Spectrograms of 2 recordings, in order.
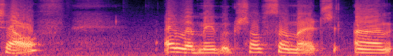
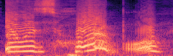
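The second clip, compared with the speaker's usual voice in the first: high, tearful voice breaking into crying; real crying; 5 semitones higher than usual. Real, not acted. Vlogger telling viewers of her dog's death, crying. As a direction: grief welling up, pushing words through tears. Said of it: "I don't wanna ruin my makeup".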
